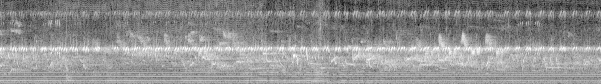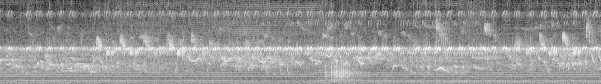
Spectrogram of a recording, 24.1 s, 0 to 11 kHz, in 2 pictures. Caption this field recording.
Lac de Morgnieu, montage sonore, Tascam DAP-1 Micro Télingua, Samplitude 5.1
